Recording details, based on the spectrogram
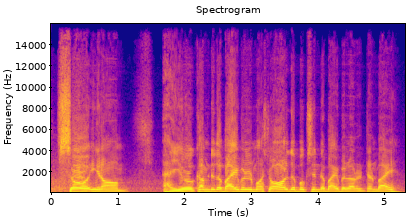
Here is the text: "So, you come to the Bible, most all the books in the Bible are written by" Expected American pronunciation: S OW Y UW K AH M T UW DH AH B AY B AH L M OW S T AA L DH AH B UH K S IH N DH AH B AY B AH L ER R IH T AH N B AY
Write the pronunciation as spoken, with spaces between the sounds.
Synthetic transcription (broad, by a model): S OW Y UW K AH M T UW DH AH B AY B AH L M OW S T AA L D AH B UH K S IH N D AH B AY B AH L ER R IH T AH N B AY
